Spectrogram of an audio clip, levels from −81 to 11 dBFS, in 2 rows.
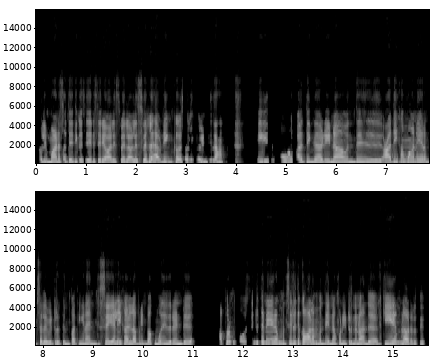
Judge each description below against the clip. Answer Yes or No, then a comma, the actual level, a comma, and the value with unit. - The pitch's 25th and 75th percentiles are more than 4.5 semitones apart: Yes, wide, 5.5 semitones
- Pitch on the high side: Yes, very high, 265 Hz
